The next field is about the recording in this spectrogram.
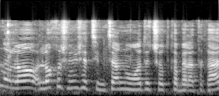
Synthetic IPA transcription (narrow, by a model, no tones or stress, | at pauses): nuloloχoʃvimʃet͡simt͡sanuodet̪ʃot̪kabelat̪aka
